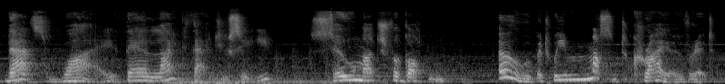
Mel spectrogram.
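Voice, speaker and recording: An actress playing a kindly, dotty old grandmother in a game, speaking in a gentle, folksy singsong. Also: lowish voice, very animated, slow, soft background music. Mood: wistful, soothing. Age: older. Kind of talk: video game character acting.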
